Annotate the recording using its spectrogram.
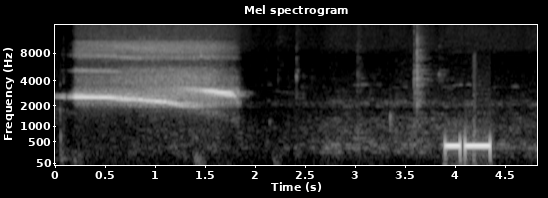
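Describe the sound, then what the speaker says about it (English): A sharp, clear whistle sounds for nearly two seconds, sliding slightly downward, followed after a pause by two short, steady electronic-like tone blasts. "You get the whistle."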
